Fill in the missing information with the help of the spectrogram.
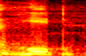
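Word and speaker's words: hate: एच से पढ़ेंगे आपका ह। अब ए का उच्चारण बच्चों हम ए की मात्रा करेंगे। क्यों? बच्चों अगर ए कहीं पे लिखा हो उसके बाद लास्ट में अगर इ लिखा रहता है तो हम ए का उच्चारण ए की मात्रा करते हैं। ठीक? और टी से करेंगे ट और लास्ट में इ रहता है तो उसे नहीं पढ़ते हैं। तो यह लिखा गया हेट।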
